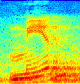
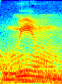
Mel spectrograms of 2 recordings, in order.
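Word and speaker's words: مِن: Min menjadi mim. Nah, itu namanya iklab. Dibacanya di situ lihat ada huruf mim. Jadi bacanya tidak min tapi mim. Ya, namanya iklab.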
